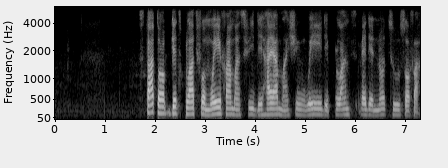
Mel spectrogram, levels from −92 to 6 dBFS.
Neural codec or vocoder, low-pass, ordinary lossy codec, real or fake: codec, 16 kHz in and 24 kHz out, 2.2 kbps, FireRedTTS-2 codec; 5.4 kHz; Opus, 16 kbps; fake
